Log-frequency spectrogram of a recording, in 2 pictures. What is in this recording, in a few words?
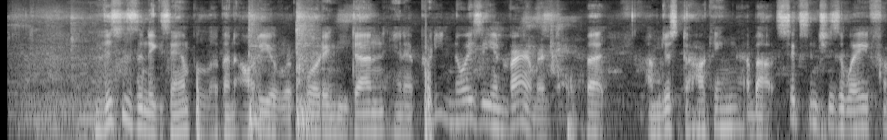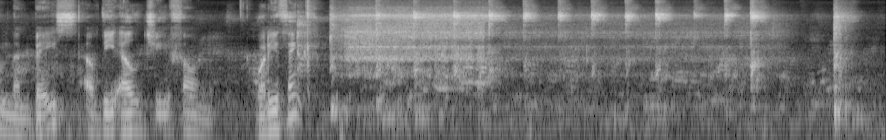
android audio recorder; android phone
